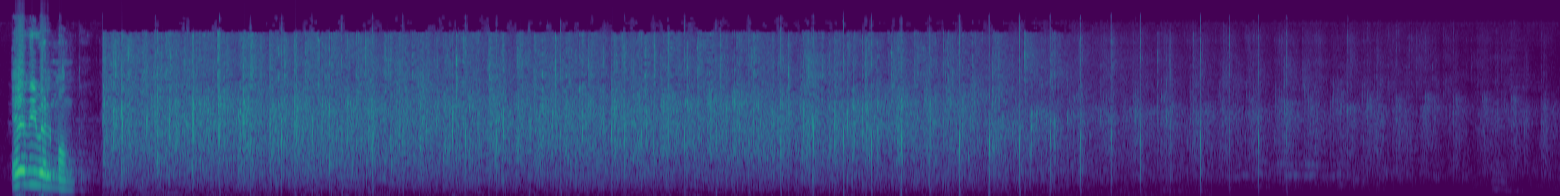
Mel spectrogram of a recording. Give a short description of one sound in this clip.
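An audience applauds and the applause slowly fades.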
